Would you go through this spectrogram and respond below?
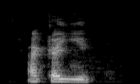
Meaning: inflection of accueillir: 1. second-person plural present indicative 2. second-person plural imperative
- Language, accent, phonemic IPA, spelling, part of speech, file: French, Canada, /a.kœ.je/, accueillez, verb, LL-Q150 (fra)-accueillez.wav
